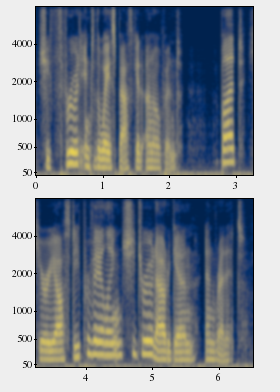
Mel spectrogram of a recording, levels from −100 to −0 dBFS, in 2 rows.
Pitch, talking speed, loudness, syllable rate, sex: 170 Hz, 175 wpm, -18 LUFS, 5.5 syllables/s, female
